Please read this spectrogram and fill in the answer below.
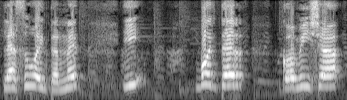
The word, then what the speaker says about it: Voltaire: Y esta frase está atribuida a Voltaire, no sé si lo estoy pronunciando bien. – Voltaire, bien, muy bien.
